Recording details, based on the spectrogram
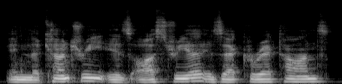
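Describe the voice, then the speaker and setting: A man's voice: mid-range voice, unhurried, darkish tone. A man talking as an amateur radio operator, holding a conversational contact exchange. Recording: slightly dull, band-limited sound.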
